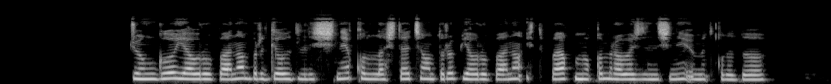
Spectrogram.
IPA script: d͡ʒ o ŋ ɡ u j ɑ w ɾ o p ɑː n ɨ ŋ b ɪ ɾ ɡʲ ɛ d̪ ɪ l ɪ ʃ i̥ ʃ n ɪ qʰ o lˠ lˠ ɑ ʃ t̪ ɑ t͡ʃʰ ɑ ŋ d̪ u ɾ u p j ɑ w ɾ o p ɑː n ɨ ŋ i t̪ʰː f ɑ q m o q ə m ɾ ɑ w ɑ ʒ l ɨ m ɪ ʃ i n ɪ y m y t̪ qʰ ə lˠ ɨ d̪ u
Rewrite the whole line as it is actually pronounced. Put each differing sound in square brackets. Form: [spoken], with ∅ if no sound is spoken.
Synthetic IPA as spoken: d͡ʒ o ŋ ɡ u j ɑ w ɾ o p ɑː n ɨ ŋ b ɪ ɾ ɡʲ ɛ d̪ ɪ l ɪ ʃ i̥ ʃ n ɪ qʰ o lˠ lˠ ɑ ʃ t̪ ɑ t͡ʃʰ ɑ ŋ [t̪] u ɾ u p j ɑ w ɾ o p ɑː n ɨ ŋ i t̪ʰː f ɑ q m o q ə m ɾ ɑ w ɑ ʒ l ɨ [n] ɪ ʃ i n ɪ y m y t̪ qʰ ə lˠ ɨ d̪ u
